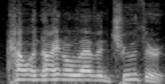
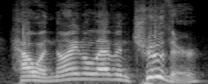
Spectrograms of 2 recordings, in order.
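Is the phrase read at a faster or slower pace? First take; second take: faster; slower. First: The phrase is read at a faster pace. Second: The phrase is read at a slower pace.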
